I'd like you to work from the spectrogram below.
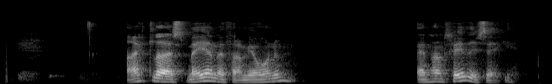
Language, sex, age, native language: Icelandic, male, 20-29, Icelandic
